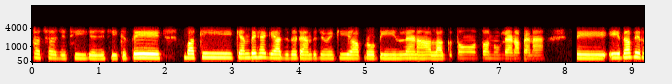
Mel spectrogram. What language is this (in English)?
Punjabi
